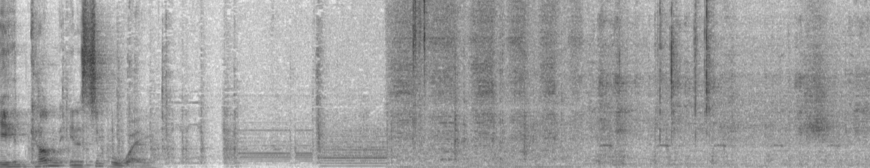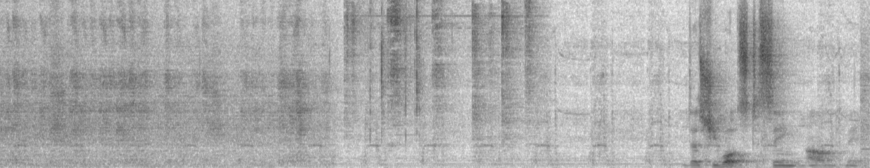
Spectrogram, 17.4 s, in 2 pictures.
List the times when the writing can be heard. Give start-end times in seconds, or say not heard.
5.8-14.2.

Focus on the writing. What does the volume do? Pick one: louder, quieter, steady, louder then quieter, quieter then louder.
quieter.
